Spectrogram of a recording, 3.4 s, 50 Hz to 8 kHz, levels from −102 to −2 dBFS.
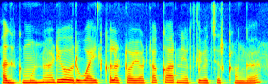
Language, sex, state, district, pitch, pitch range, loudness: Tamil, female, Tamil Nadu, Nilgiris, 215 Hz, 200-220 Hz, -16 LUFS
